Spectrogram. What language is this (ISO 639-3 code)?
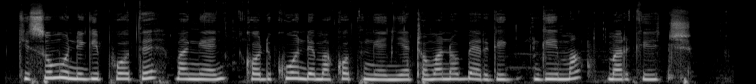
luo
